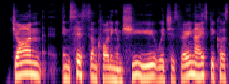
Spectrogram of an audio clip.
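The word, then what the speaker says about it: 徐訏: his name so john insists on calling him shuu which is very nice because that's actually the pronunciation that shushu uh preferred uh let me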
